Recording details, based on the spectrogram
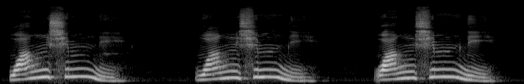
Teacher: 부 changes to m sound. 르 changes to n sound. As a result of these changes, there are two nasal sounds.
